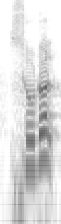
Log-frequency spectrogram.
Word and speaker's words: pseudo: सूडो, लफ्ज़ सूडो PSEUDO, ये spellings है।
